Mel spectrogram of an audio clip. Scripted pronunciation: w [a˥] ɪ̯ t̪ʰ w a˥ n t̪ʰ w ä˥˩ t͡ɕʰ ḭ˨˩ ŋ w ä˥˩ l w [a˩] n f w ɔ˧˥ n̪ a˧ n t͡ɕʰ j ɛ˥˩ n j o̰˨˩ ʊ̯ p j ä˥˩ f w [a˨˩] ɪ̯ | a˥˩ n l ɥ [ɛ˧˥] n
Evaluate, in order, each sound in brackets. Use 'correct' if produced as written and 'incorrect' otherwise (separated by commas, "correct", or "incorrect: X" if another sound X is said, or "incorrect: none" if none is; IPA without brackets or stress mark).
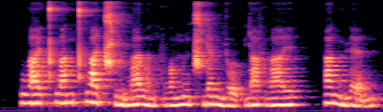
correct, correct, incorrect: a˥, incorrect: ɛ̰˨˩˦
